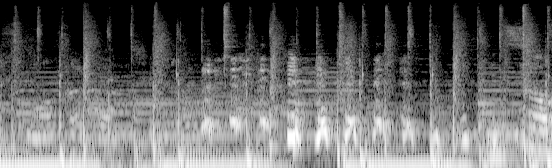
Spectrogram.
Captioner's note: speakers chuckling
